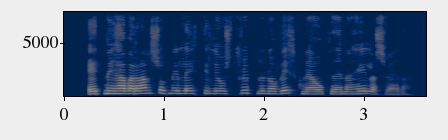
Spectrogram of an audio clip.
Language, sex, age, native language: Icelandic, female, 30-39, Icelandic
